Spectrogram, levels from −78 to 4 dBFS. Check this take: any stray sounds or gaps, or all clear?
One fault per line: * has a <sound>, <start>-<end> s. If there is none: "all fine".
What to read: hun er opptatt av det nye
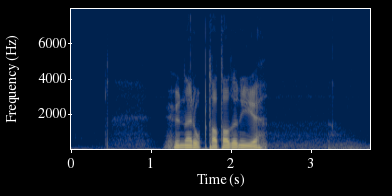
all fine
